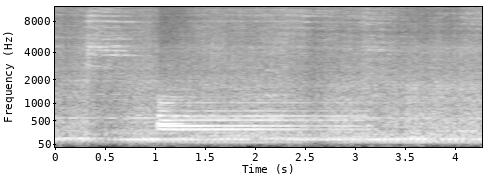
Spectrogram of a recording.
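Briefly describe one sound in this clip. A train horn blares.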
